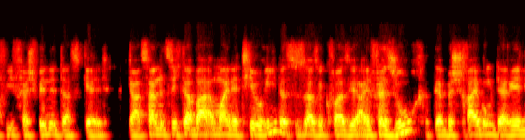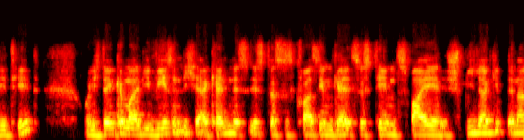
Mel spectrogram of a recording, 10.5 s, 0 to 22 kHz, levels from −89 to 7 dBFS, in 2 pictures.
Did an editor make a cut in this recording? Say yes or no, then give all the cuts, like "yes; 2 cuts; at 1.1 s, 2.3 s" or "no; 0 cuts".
yes; 1 cut; at 1.2 s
